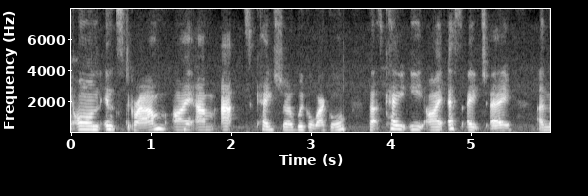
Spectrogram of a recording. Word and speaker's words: Keisha: also on facebook which is wiggle waggle with acacia k-e-i-s-h-a it's spelt like keisha but it is pronounced acacia my parents west india i get it they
